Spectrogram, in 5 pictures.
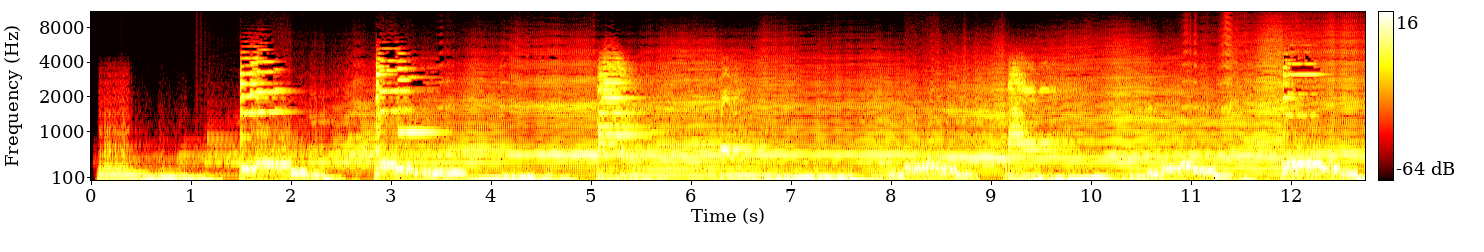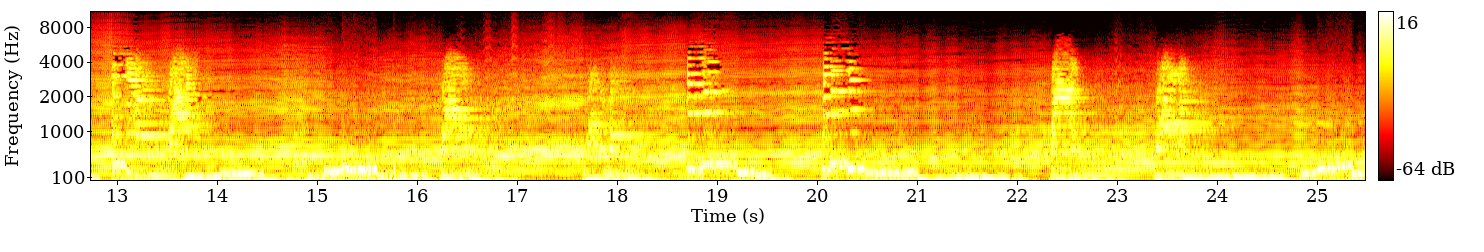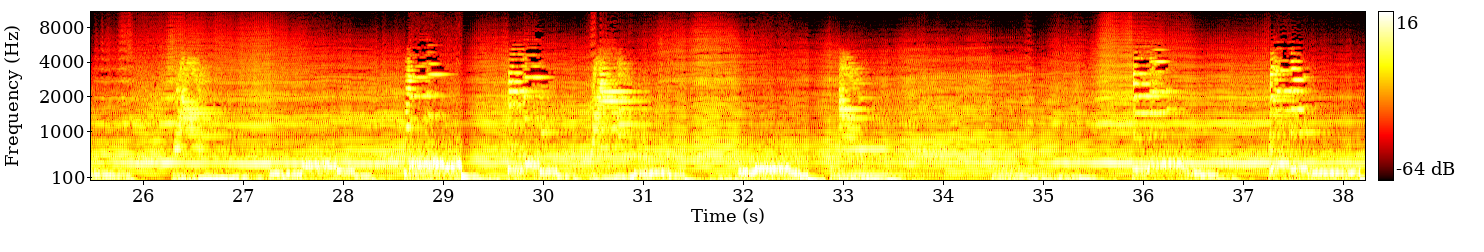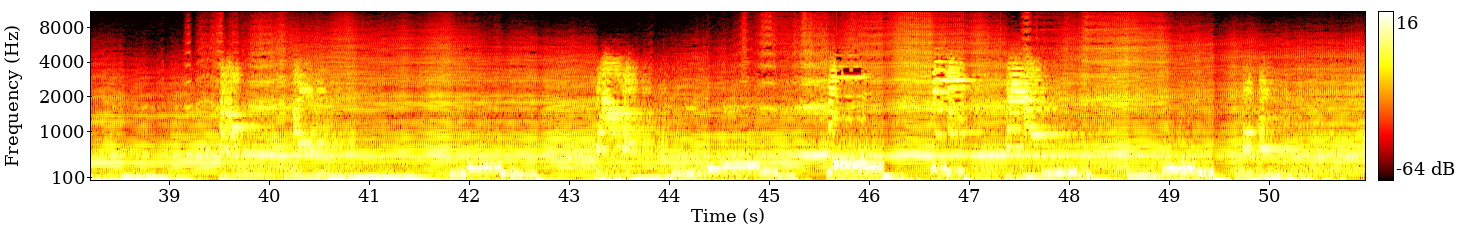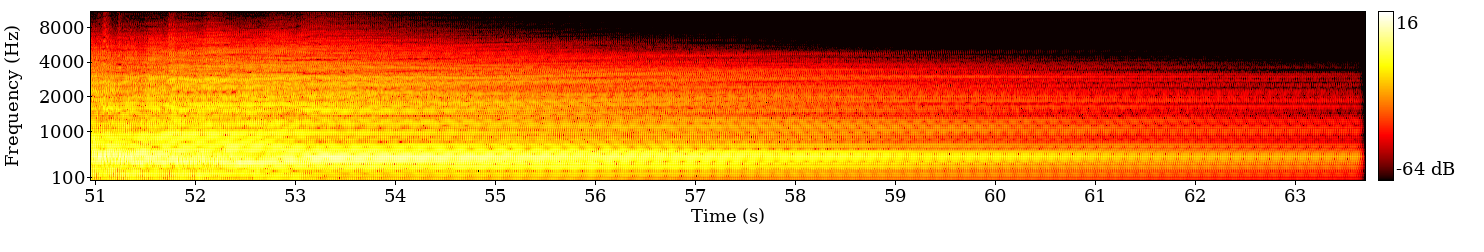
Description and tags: Sonification of collision display data from the CERN Large Hadron Collider. Sonification done by loading an image from the ATLAS live display and processing with a Max/MSP/Jitter patch. This is a remix of three channels (FM, oscillator bank, and filtered noise)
